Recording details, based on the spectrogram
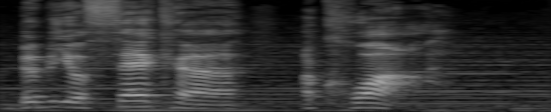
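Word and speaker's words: Bibliotheca Aquae: Actually, it's Bibliotheca Aqua. Ah. Yes. This is Latin. It's all written in Latin, which is basically like library under the water.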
